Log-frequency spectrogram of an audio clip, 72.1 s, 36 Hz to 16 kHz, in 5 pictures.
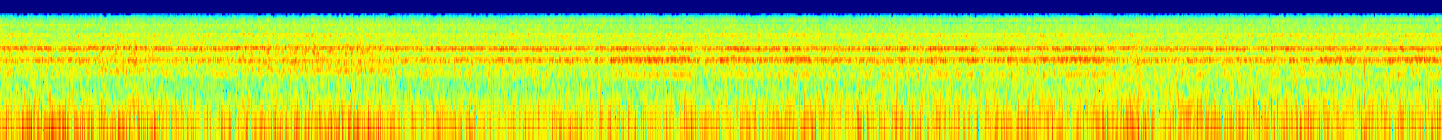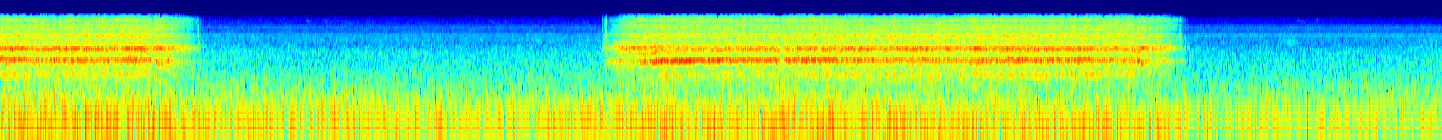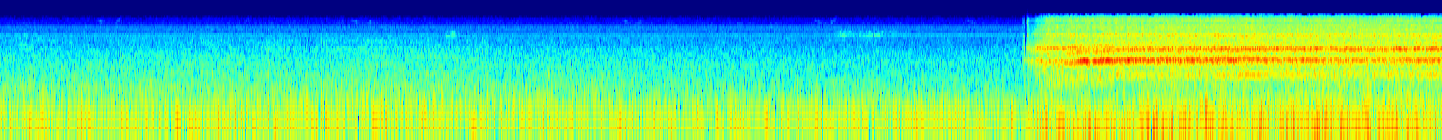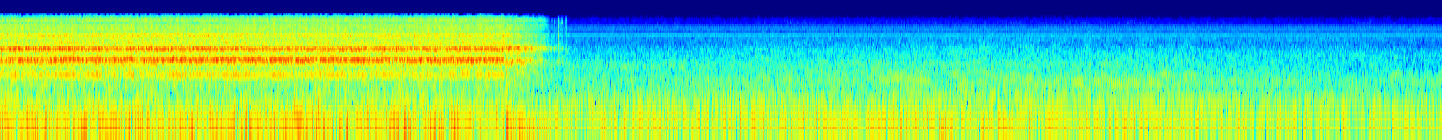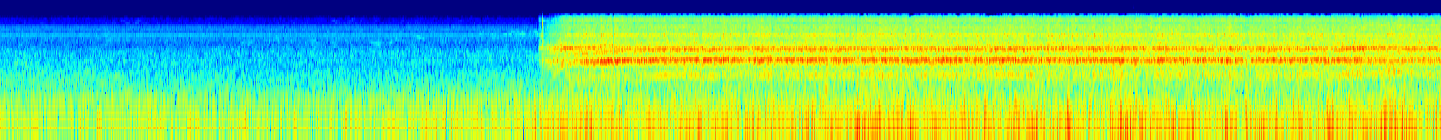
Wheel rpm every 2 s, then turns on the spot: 160, 160, 160, 160, 160, 160, 160, 160, 20, 0, 90, 160, 150, 10, 0, 0, 0, 0, 0, 50, 160, 160, 160, 160, 50, 0, 0, 0, 0, 0, 0, 40, 160, 160, 160, 160.
none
